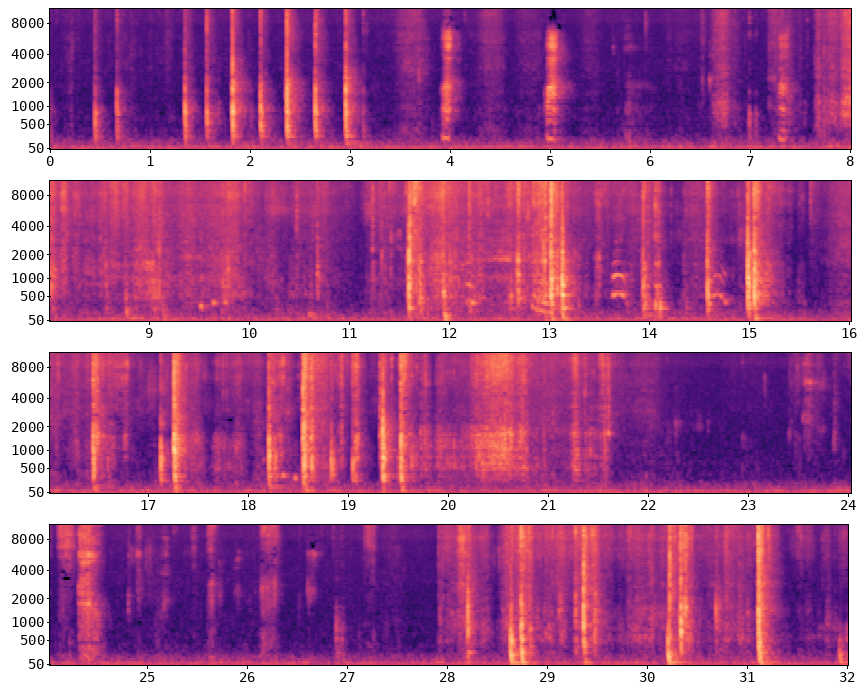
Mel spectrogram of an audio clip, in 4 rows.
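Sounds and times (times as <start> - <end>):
rustling and scraping: 6.2 - 22.5, 26.8 - 32.0.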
